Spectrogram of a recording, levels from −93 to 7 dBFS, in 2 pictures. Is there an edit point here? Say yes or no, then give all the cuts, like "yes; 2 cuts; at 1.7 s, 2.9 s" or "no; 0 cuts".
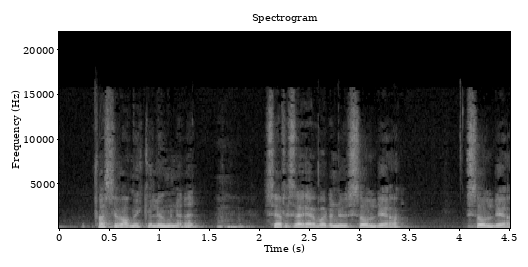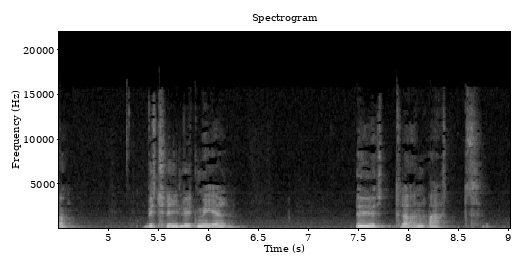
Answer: yes; 3 cuts; at 2.2 s, 2.7 s, 4.1 s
